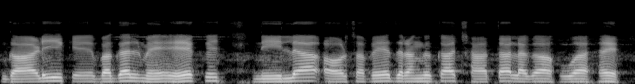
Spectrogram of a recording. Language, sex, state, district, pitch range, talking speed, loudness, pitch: Hindi, male, Uttar Pradesh, Lucknow, 130-150 Hz, 130 wpm, -16 LUFS, 135 Hz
